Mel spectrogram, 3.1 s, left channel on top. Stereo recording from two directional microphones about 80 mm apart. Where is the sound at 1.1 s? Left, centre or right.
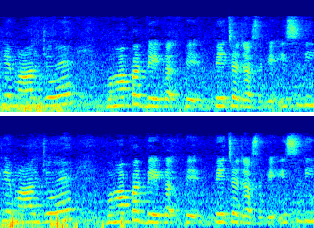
Right.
